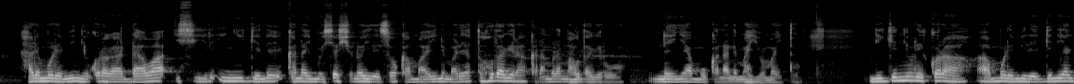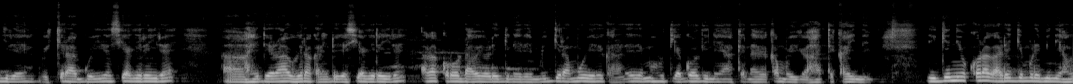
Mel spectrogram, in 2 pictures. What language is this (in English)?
Kikuyu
